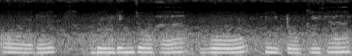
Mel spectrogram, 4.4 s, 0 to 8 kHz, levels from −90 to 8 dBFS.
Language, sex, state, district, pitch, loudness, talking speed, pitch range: Hindi, female, Punjab, Pathankot, 220 Hz, -14 LUFS, 110 wpm, 210-230 Hz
